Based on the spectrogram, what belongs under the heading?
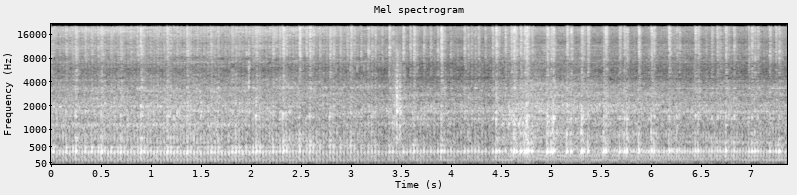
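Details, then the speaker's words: Mercury 25 HP two-stroke outboard in neutral after Boyesen power reeds installed, idle being set with the throttle cam: steady, even mid-pitched burble with light ticking, no stumbles or surges. Normal idle. "send me your reaction again running very good hey it works great now you're playing with the cam all right for the idol idol"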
